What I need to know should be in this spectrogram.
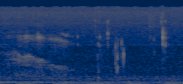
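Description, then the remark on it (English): The plastic cap of a Voss water bottle twists open with a short squeak, then a few soft, wet sipping sounds follow, fairly quiet, with no one talking. “Without further ado, let me crack and open my water, my Voss water.”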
